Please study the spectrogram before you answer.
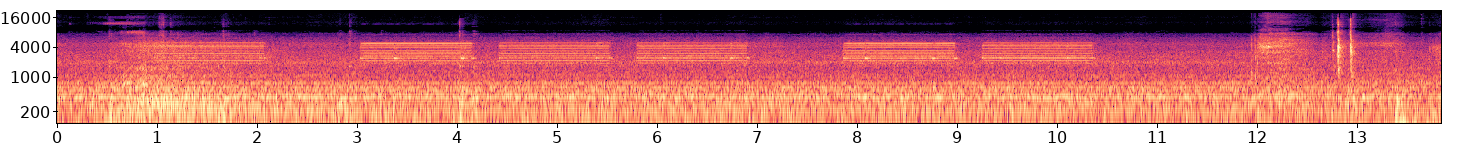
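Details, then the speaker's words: Old floppy-era PC being revived for Windows 95: high POST beeps about a second long repeating in pairs, nothing on screen; suspected RAM problem, possibly too much RAM installed, ran after reducing sticks. "But it's beeping. I think that's RAM. Nothing ever comes up either. So I wondered if maybe there's an issue with the RAM."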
